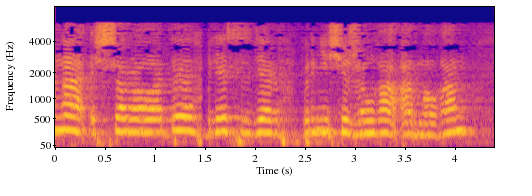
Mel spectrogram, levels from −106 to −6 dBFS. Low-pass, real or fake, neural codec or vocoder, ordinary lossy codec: 7.2 kHz; fake; vocoder, 24 kHz, 100 mel bands, Vocos; MP3, 24 kbps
